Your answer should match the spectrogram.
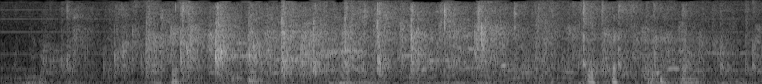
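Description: Three chairs scrape and thump as they are dragged into place and set down for people to sit on, a busy jumble of knocks and shuffles over a murmuring crowd.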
